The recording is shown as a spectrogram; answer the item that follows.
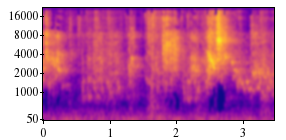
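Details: Budgerigars singing while playing: scratchy, squawky chatter with buzzy bursts and a brighter squeal after two and a half seconds, over a low background hum.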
